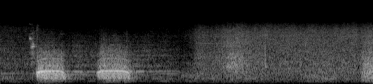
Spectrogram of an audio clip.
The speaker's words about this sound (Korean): 제크의 화물열차 19호는 포틀란드를 향해 다시 출발하고 넘버원은 자신이 다시 이 열차에 탄다고 예고합니다.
